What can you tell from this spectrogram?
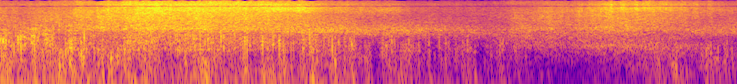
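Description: Strong gusty storm wind buffeting the microphone and rushing through coastal shrubs and trees, loudest for the first three seconds and then easing.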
